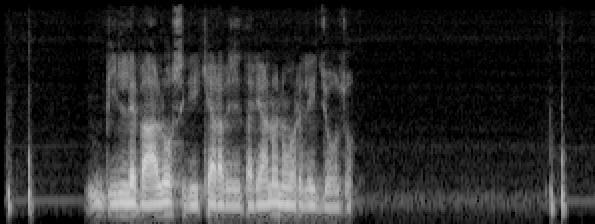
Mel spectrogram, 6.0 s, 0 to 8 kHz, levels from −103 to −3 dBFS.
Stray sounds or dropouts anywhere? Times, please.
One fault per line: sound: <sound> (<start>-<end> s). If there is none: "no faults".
no faults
